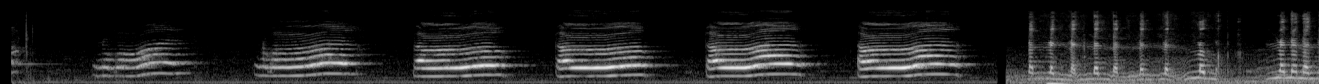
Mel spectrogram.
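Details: Domestic cat talking in six evenly spaced rising-falling meows, roughly one every one and a half seconds over a low steady hum, followed by a burst of music.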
